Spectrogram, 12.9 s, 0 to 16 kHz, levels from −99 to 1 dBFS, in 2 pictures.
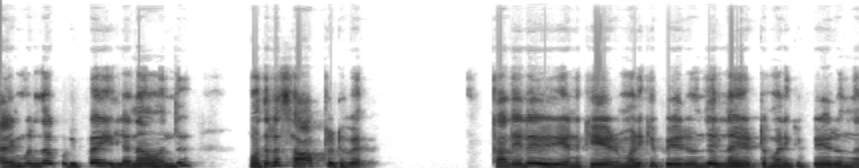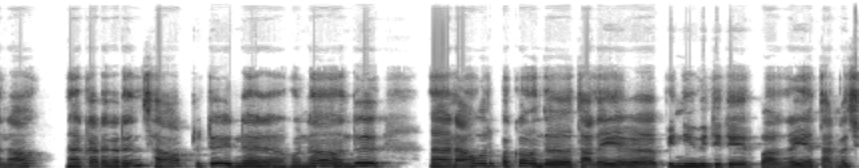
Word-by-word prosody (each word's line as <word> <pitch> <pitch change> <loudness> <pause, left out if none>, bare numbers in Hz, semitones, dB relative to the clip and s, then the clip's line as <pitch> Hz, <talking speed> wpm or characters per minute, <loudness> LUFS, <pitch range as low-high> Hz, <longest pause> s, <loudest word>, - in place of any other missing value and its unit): Time 215 +5 0
இருந்தா 245 +1 0
குடிப்பேன். 235 +3 0
இல்லனா 215 +2 0
வந்து, 230 +5 -1 0.5
முதல்ல 245 +6 +1
சாப்டுடுவேன். 235 -7 -1 1.0
காலையில 220 +2 +1 0.3
எனக்கு 205 0 -3
7 200 -1 0
மணிக்கு 240 +4 -1
பேர் 220 -1 +2
வந்து 230 +3 +1
இல்ல 220 +1 +1
8 215 +1 -3
மணிக்கு 225 +3 -2
பேருந்தனா, 200 -3 -1 0.4
நான் 220 0 +1
கட, 215 - +1
கடன்னு 250 +5 +1
சாப்ட்டுட்டு 245 +2 -2
என்ன 225 0 0 0.2
ஆகும்ன்னா 205 +5 -1 0.2
வந்து, 245 +6 +2 0.5
அ - - +4 0.2
நான் 220 +3 +1
ஒரு 240 - -3
பக்கம் 240 +3 0
வந்து 215 -1 +2 0.2
தலைய 210 +4 +2 0.3
பின்னி 225 0 +2
விட்டுட்டே 215 0 +1
இருப்பாங்க. 190 -2 -3 0.2
என் 210 - -4
தங்கச்சி 220 +2 -2
220 Hz, 165 wpm, -13 LUFS, 210-235 Hz, 1.0 s, அ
